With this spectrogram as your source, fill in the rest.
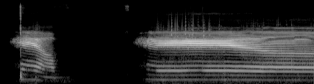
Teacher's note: you can hear the sound as my tongue relaxes down in the back before the lips close for the M sound. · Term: nasalization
